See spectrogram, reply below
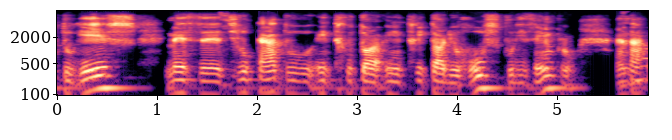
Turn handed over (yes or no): no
